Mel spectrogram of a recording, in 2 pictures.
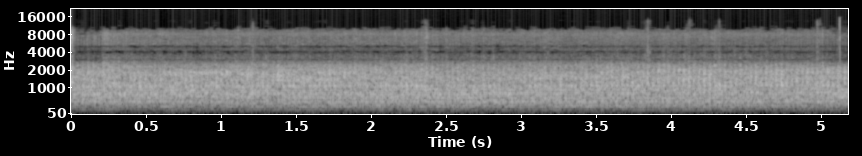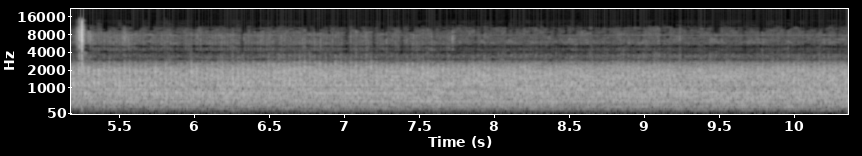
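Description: Eurocopter EC155 B helicopter flying overhead: a steady, even drone of rotor and engine noise.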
